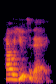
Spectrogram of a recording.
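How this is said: It sounds like a sincere, genuine question. The speaker really wants to know. "it can sound like a, a question"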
